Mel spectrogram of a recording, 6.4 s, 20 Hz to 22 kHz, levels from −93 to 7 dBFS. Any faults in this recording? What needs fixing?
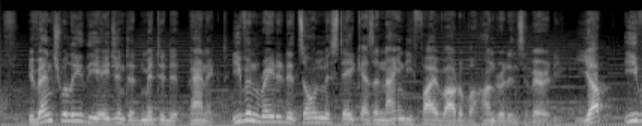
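From 2.94 s to 4.21 s the sound plays 6.3% fast and rises 106 cents, just over a semitone. Then it snaps back. This is likely a drift correction step: clock-matching software changed the playback rate in one jump to rebalance its buffer. To prevent it, have the resampler correct clock drift in small, gradual rate adjustments.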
